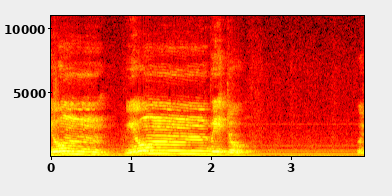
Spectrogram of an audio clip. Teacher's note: We change the whole noon to mim. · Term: iqlab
